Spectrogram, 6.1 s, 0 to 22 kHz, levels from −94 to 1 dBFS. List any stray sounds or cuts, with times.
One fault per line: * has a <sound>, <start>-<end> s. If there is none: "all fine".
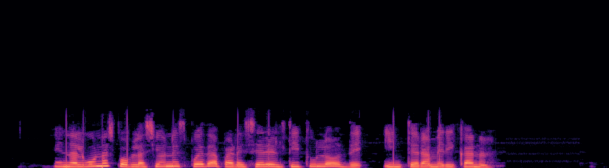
all fine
